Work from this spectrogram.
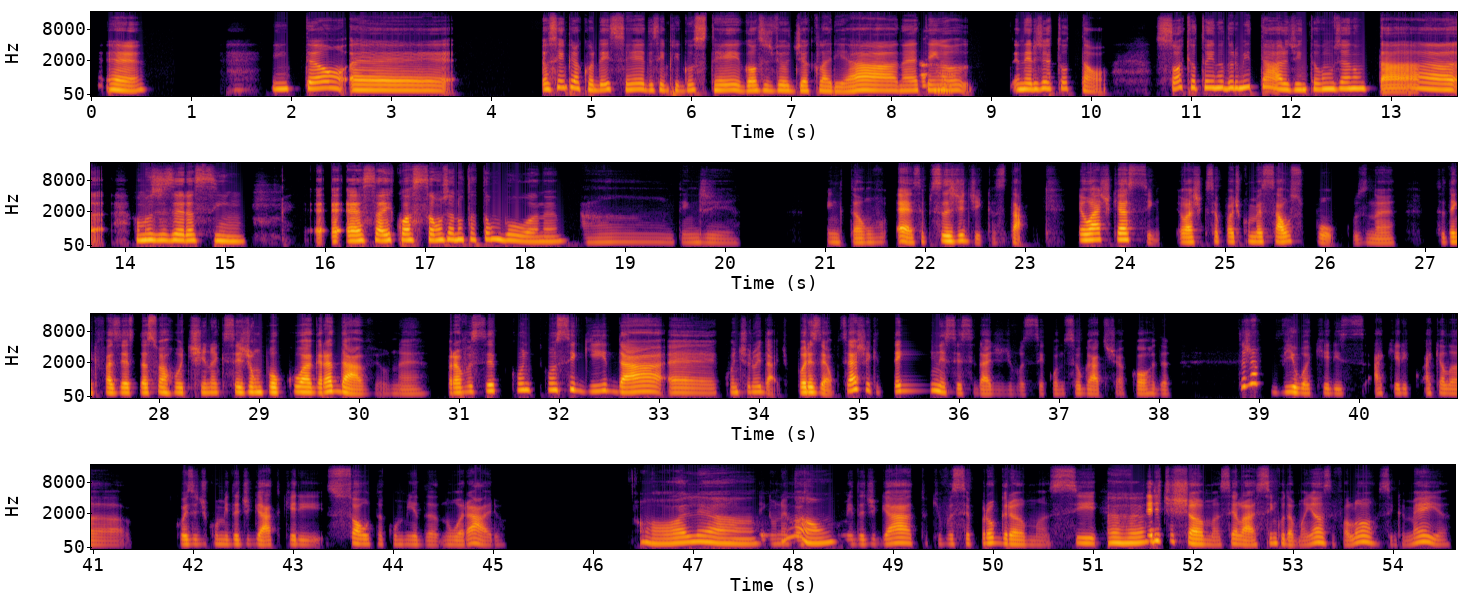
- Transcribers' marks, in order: other background noise; distorted speech; static; tapping
- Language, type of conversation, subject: Portuguese, advice, Como posso gerenciar minha energia e minhas expectativas ao voltar ao trabalho após um burnout?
